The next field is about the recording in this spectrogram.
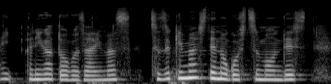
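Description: Her voice is fairly high, and the woman keeps a moderate pace. The background is quiet. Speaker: seminar moderator. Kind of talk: moderating Q&A. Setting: seminar venue with audience. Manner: formal. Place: hall.

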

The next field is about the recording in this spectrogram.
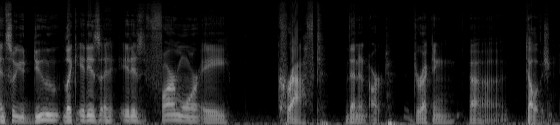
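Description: A man with a western Canadian accent speaks with lively intonation against a quiet background. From Canadian Prairies (Calgary, Alberta); Alberta. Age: 50s. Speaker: film and TV director; podcast guest. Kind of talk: casual chat. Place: studio. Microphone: studio mic.

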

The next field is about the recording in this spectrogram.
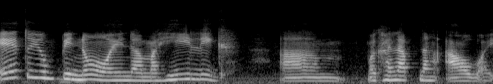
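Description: With lively intonation, a woman speaks at a very slow pace and a medium pitch. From Philippines. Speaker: vlogger and overseas factory worker; overseas worker vlogger. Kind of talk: vlog talking to camera. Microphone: phone near.

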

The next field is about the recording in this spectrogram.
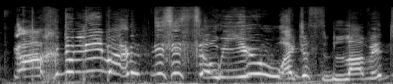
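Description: A man shouting in a put-on character voice, extremely high-pitched, bright and sharp, with big pitch swings at a slow pace. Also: faint background noise.

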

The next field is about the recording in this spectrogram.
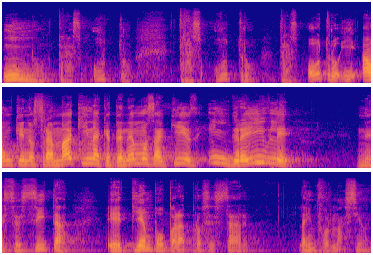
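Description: A man with a high pitch speaks at a fairly slow pace, his voice making very wide pitch swings. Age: 20s. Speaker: youth preacher. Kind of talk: sermon. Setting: church. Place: hall.

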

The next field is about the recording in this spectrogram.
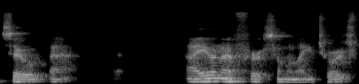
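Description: Very slowly, a man speaks with a bright, sharp tone, vocal fry and monotone, flat intonation. The background is quiet, but room echo is audible. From Canada, Ontario. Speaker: author and spiritual teacher; spiritual teacher. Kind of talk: conversational talk on spirituality. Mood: calm, reflective, warm. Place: home room.

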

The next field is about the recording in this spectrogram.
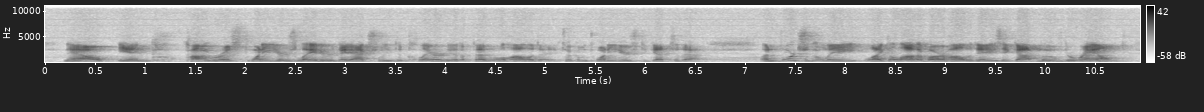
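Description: With faint music in the background and audible room echo, a man with a high pitch speaks at a fairly quick pace and fairly even intonation. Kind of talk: ceremony speech. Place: stage.

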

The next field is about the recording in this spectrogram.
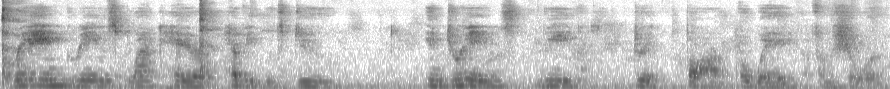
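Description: A woman with an American accent speaks at a very slow pace, leaving long, frequent pauses. Her intonation is fairly even, and there is noticeable background noise. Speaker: poet and translator; poet. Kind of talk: poetry reading; book event discussion. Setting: bookstore event with audience. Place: shop. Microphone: camera far.

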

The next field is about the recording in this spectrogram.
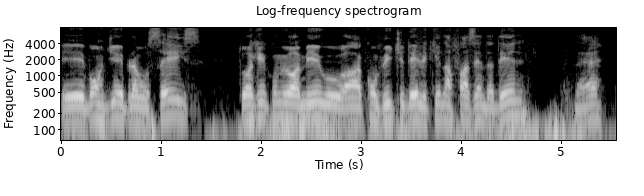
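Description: A man speaks in a plain, everyday voice at a moderate pace. His intonation stays fairly even, and the sound is dry with no echo. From Roraima, Brazil. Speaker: real estate broker. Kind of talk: interview. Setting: outdoors. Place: open country.

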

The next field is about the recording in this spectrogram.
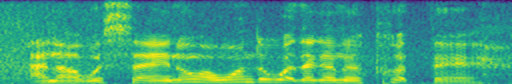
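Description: Light noise sits in the background. The sound is dry, with no echo. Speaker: travel vlogger. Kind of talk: casual vlog chat. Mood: relaxed, curious. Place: beach. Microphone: phone near.

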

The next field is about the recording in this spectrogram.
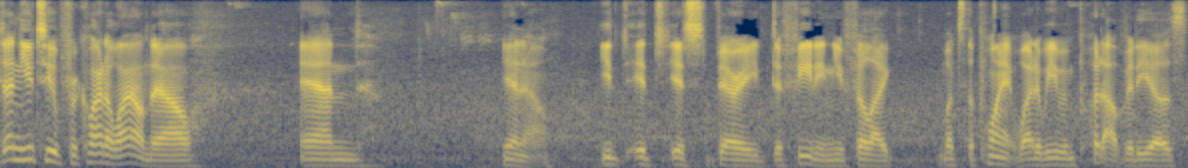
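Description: Moderate pace, dry sound with no echo, and light background noise. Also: man. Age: 30s. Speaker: vlogger and filmmaker; vlogger. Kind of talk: vlog monologue. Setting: outdoors on a trail. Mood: reflective, candid. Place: forest. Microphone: phone near.

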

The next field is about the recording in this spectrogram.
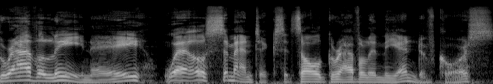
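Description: A man at medium pitch and fairly slow pace, his voice swinging very widely in pitch. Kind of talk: comic overacting. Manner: blustery, scoffing, pompous.

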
